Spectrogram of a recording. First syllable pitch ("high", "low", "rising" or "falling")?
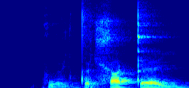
low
